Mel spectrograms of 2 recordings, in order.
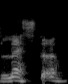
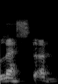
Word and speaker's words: Leicester: uh thank you very much and yeah it's pronounced leicester very very simple leicester so uh yeah well a bit like my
